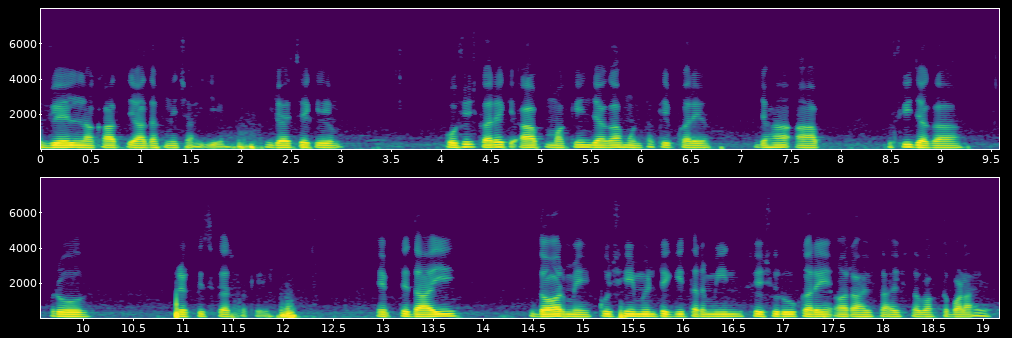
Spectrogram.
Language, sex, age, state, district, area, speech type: Urdu, male, 18-30, Maharashtra, Nashik, rural, spontaneous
